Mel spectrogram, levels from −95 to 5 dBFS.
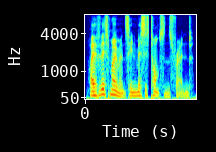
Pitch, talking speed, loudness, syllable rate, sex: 130 Hz, 215 wpm, -20 LUFS, 5.0 syllables/s, male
